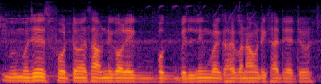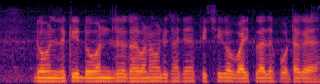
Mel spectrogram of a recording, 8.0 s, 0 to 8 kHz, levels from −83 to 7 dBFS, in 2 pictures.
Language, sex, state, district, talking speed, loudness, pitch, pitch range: Hindi, male, Madhya Pradesh, Katni, 275 wpm, -19 LUFS, 115 Hz, 110-120 Hz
